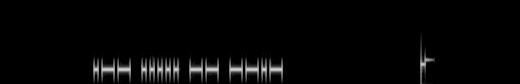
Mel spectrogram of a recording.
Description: Morse code, heard as a keyed tone, about 28 wpm, 700 Hz. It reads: W5MQ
